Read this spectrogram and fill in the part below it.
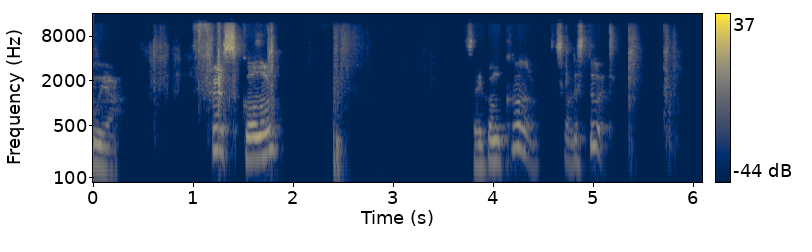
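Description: Sheets of paper rustle as they are lifted.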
